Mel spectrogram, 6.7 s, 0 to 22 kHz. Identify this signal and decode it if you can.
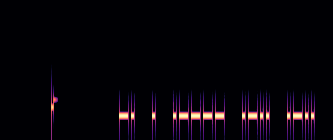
Morse code, heard as a keyed tone, about 20 wpm, spaced as for 15 wpm, 700 Hz. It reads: NE1LL
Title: 082 Lesson 14g - Number 2 - Call Signs 20wpm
